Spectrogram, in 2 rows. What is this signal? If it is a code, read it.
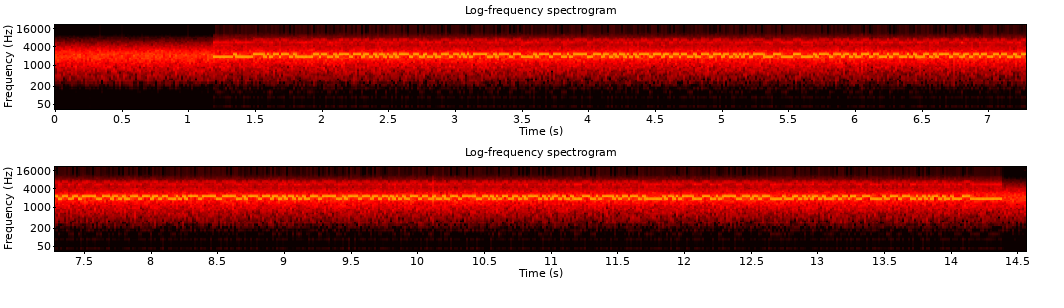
RTTY (50 baud, 450 Hz shift), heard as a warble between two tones, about 2100 Hz centre, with radio static. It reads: LE DEPARTEMENT DE LA SOMME ACCUEILLAIT A CETTE DATE RAPATRIES, DONT MUSULMANS.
